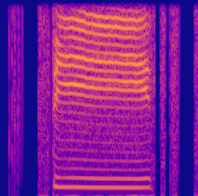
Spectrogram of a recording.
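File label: "dit6", Cantonese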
